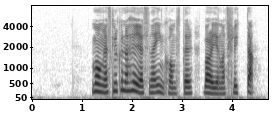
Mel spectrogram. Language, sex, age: Swedish, female, 27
